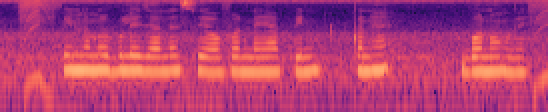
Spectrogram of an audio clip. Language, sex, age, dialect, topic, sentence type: Magahi, female, 25-30, Northeastern/Surjapuri, banking, question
